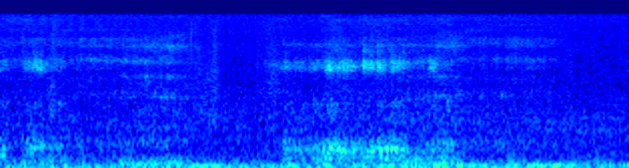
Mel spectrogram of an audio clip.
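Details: Four people snoring at once: low rumbling, irregular snoring from more than one sleeper over a steady low background hum; snoring.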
